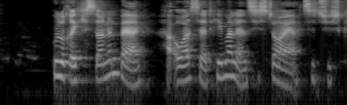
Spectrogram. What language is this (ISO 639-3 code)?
dan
